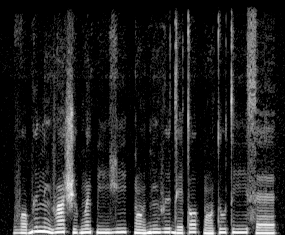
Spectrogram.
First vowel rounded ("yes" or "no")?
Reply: yes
